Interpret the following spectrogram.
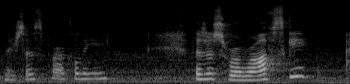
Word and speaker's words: Swarovski: gave me these they're so sparkly those are Swarovski I said it right for the first time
